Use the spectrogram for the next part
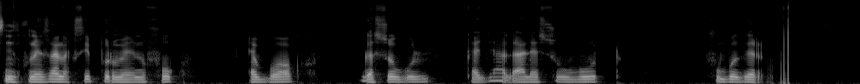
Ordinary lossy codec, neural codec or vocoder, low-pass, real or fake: none; autoencoder, 48 kHz, 128 numbers a frame, DAC-VAE, trained on Japanese speech; none; fake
